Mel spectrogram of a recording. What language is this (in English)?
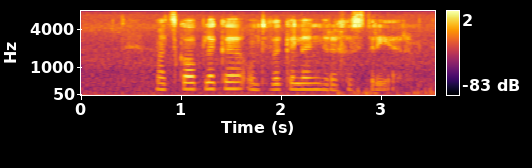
Afrikaans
